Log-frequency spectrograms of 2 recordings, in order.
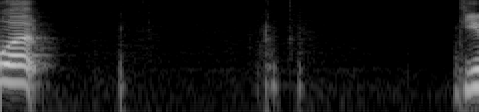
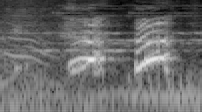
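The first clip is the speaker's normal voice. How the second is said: a sudden high-pitched squeal of a laugh, loud; 14 dB louder than usual. Real, not acted. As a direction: burst into a squeaky, delighted laugh. Laughing at a viewer's follow.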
